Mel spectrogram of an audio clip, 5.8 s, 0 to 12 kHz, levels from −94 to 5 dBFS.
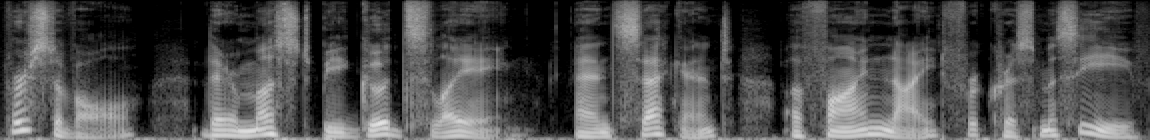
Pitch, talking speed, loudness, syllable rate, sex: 110 Hz, 155 wpm, -19 LUFS, 4.1 syllables/s, male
